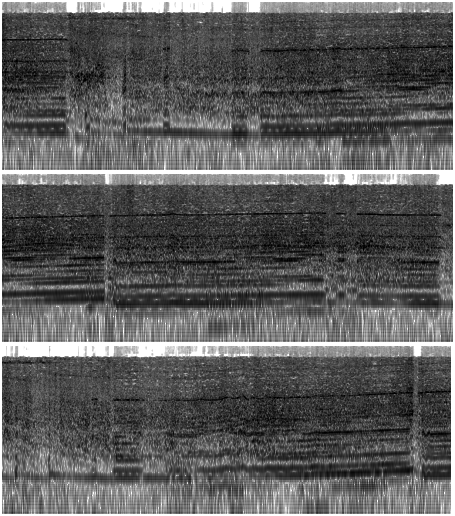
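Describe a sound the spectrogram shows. A racing car engine revs hard at full throttle, shifting up and down through the gears.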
